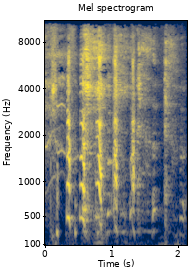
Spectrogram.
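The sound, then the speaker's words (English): Coughing after inhaling saliva, several sharp, moderately loud coughs in an uneven rhythm that grow weaker toward the end. “I went to talk and I inhaled saliva. Inhaled phlegm? Yes.”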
